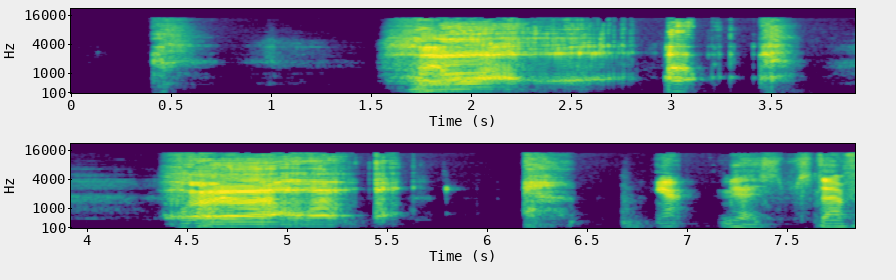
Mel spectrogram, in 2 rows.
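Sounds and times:
person vocally imitating vomiting with gurgling retches: 1.6s - 3.7s, 4.4s - 6.4s
speech: 7.3s - 7.8s.

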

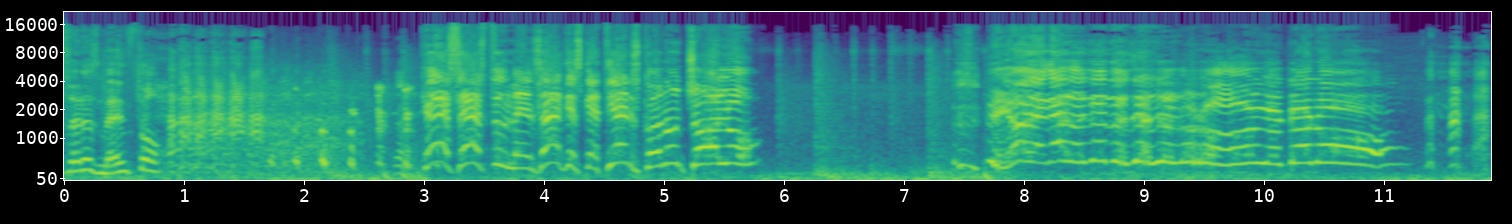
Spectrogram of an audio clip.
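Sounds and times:
speech: 0.0s - 1.0s, 2.1s - 5.8s, 7.4s - 11.1s
laughter: 0.7s - 3.4s, 7.4s - 10.0s, 11.2s - 11.8s
person crying: 2.2s - 3.0s, 7.4s - 10.0s.

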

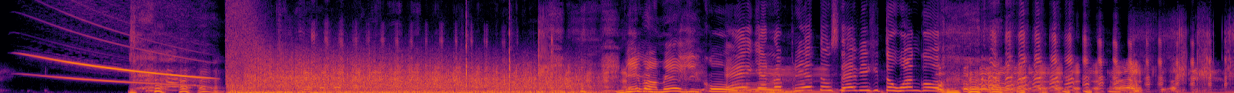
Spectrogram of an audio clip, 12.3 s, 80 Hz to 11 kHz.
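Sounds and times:
falling whistle with a warbling tone: 0.0s - 3.2s
loud explosion with roaring rumble: 0.1s - 6.4s
speech: 1.3s - 5.2s, 5.8s - 12.2s
laughter: 1.3s - 8.3s, 9.3s - 12.3s.

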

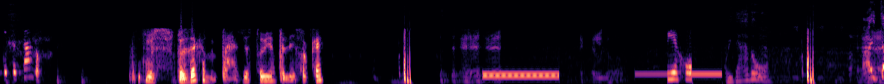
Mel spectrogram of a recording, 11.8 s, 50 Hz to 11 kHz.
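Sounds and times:
speech: 0.1s - 0.8s, 1.9s - 4.4s, 8.9s - 10.4s, 11.5s - 11.7s
laughter: 5.8s - 9.2s, 9.8s - 11.7s
telephone dial tone during a call to a radio listener: 6.4s - 7.5s, 8.5s - 9.7s.

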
